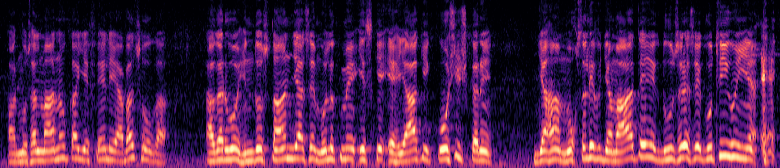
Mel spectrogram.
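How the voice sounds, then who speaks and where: A man's voice: sits high, slight background noise. An older man giving a scholarly lecture, reading out historical quotations and putting rhetorical questions to his audience.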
